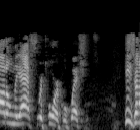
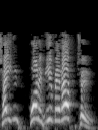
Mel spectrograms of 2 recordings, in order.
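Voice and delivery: higher, louder demanding call to Satan; God demanding; 7 semitones higher, 7 dB louder than usual. Retold or imitated. Preacher voicing God calling Satan out, loud and high. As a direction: ring it out like a summons. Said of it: "God looks at Satan and says".

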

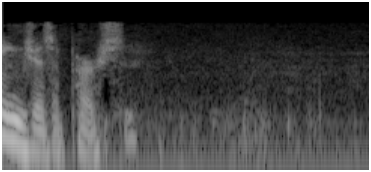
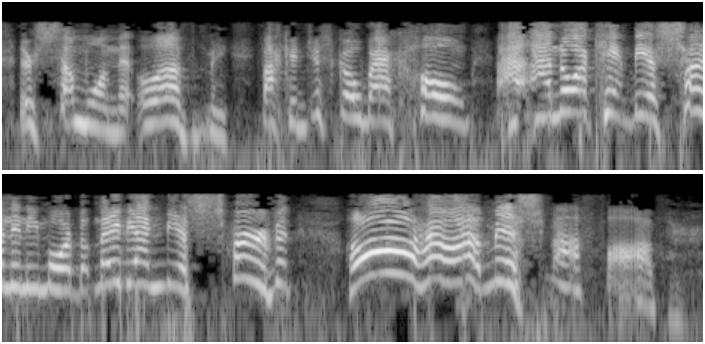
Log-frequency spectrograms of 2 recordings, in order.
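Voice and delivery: builds from pleading to a high loud wail; rising anguished plea; 12 semitones higher, 10 dB louder than usual. Retold or imitated. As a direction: cry out for the father, swelling. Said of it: "he says".

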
